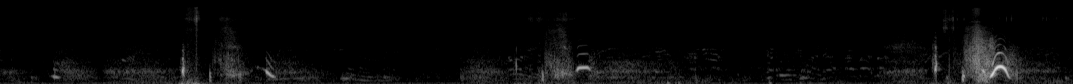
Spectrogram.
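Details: Stifled sneezes: three quiet, held-back sneezes, each a short sharp burst, with soft breathing between.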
